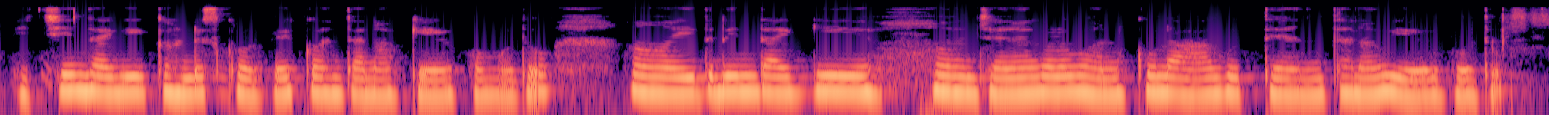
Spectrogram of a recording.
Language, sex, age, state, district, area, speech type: Kannada, female, 30-45, Karnataka, Tumkur, rural, spontaneous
